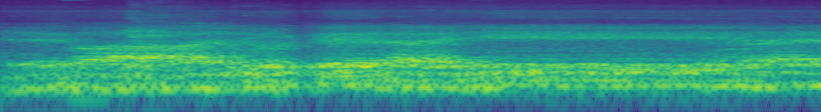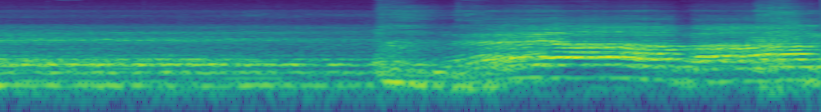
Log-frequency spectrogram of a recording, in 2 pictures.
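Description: Men's voices reciting a nauha, a Shia Urdu lament, sung without instruments by a lead reciter and his chorus. There is a short dip about six seconds in.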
